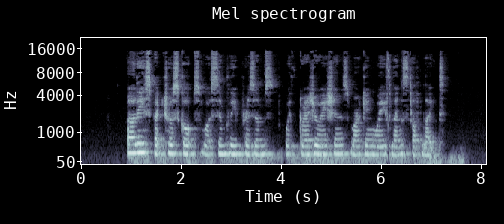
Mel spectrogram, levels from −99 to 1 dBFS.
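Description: At 6.13 to 6.16 s the speech is interrupted by a short chirp or burst of noise peaking around -15 dBFS: a corrupt frame decoded. Flipped bits in roughly two compressed frames were decoded anyway, misread gains and codes putting energy at wrong frequencies for that span.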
